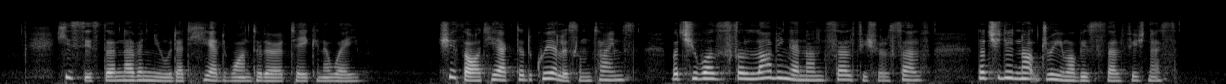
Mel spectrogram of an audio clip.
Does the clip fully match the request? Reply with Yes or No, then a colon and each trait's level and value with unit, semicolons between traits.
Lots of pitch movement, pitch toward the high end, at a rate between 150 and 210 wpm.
Yes: wide, 6.0 semitones; high, 195 Hz; average, 160 wpm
